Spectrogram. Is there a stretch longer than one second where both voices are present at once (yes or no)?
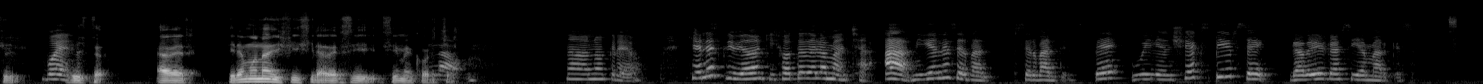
no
